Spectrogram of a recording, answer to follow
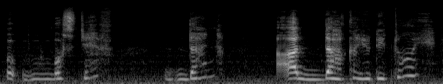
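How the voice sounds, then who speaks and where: An actress with an Ilocano accent playing a meek, anxious household nanny in a radio drama. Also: female voice, high-pitched, slow, bright, forceful tone, heavily acted. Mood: timid, weak.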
